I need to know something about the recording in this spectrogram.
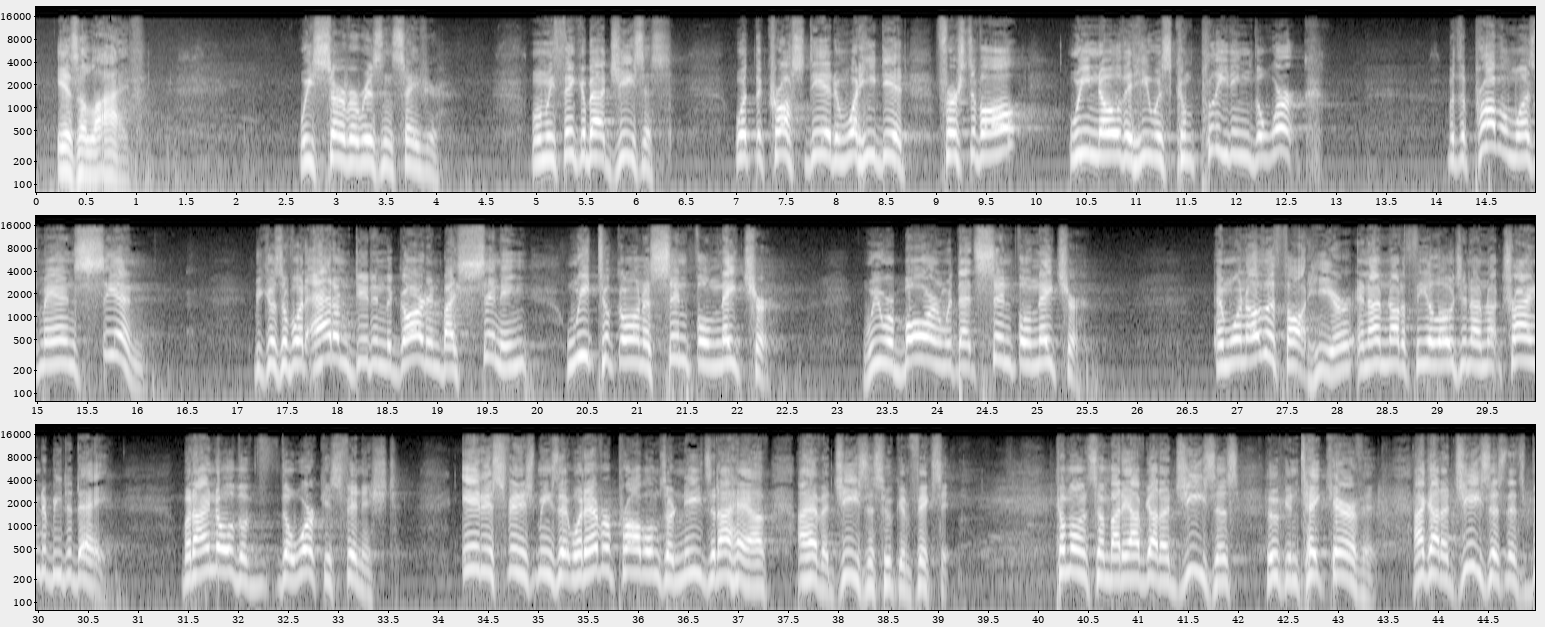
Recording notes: This sermon was recorded at Family Worship Center in Florence, SC on Sunday, April 9th, 2023.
